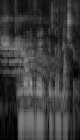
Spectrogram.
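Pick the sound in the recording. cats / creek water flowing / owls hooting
cats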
